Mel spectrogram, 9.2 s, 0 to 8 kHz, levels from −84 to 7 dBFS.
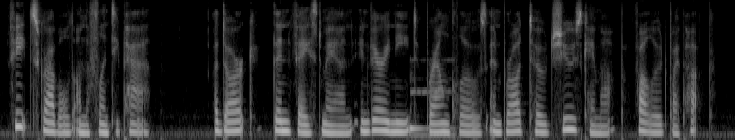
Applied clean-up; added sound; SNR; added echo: none; Organ; 11 dB; none.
